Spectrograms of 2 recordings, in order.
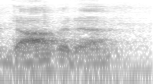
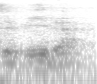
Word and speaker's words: Davida: uh talking about davida everybody calls her davida but actually her name is pronounced devita uh i was with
